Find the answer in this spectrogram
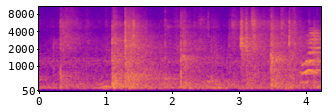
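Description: An Eton Fives rally: several sharp knocks, about six in four seconds, as gloved hands strike the hard ball and it hits the concrete walls of the court, each knock briefly echoing off the walls.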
